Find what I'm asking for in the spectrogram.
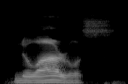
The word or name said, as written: Noarus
